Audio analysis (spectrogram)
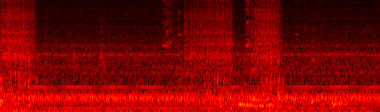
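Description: A sewing machine stitching the handle of a fabric tote bag, a steady close mechanical whir that pauses briefly, with someone speaking over it.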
